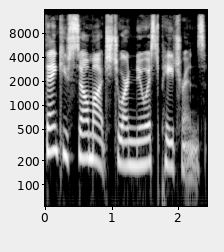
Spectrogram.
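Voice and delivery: loud, upbeat promo read. Acted. Host reading the Patreon plug to listeners, upbeat promo voice. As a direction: sell it brightly to the listeners.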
